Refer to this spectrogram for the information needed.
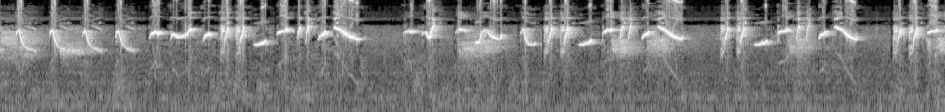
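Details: Crimson sunbird song with many variations for tutoring birds: dense runs of very high, sharp, twisting chirps and ticks in fast clusters, pausing briefly between bursts, over a faint low background murmur.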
